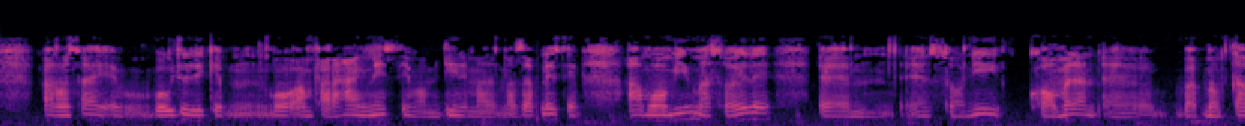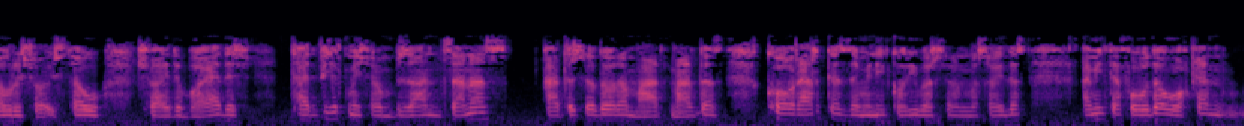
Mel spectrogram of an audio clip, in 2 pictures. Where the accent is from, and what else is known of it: Afghanistan; born or raised there; moved away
